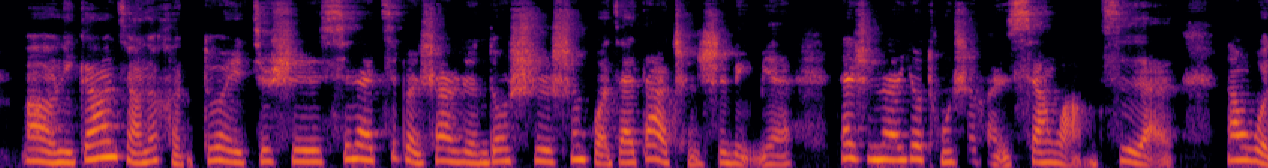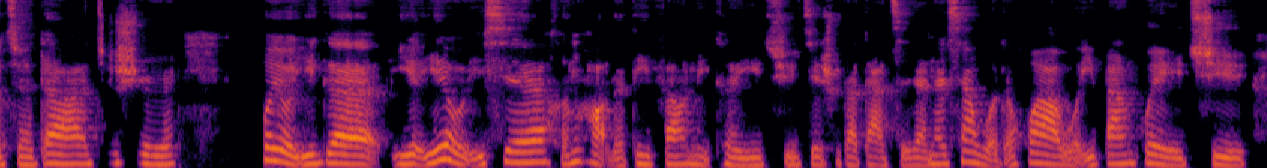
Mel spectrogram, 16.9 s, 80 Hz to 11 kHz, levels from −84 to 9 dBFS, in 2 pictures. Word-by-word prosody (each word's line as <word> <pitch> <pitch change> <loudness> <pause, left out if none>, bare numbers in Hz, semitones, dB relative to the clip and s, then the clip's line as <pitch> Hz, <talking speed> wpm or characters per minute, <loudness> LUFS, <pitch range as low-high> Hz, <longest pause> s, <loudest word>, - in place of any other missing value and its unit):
哦， 220 -3 +3
你 200 0 +3
刚 255 +6 +4
刚 300 +1 +7
讲 190 -11 0
得 215 - 0
很 180 -8 -5
对， 230 -4 0
就 220 +2 -2
是 220 -1 +3
现 265 +5 0
在 255 -2 +5
基 - - -5
本 235 -8 -1
上 225 +4 +2
人 190 -2 -1
都 220 +3 -2
是 225 -2 +2
生 255 +4 +2
活 180 -7 -2
在 195 +3 0
大 255 +2 +2
城 - - -2
市 195 +3 +3
里 175 -5 -4
面， 160 +1 -5 0.3
但 280 +1 +5
是 265 -1 0
呢， 255 - +5
又 260 - +2
同 205 -5 -4
时 215 - -2
很 160 -5 -5
向 200 +6 +3
往 190 0 -4
自 220 +2 -3
然。 165 - -2 0.3
那 240 +1 +3
我 200 -7 +1
觉 160 -1 -2
得 180 +4 0
啊， 170 -1 +2
就 175 +2 -8
是 170 -3 0 0.6
会 245 -2 +2
有 205 -5 +4
一 165 +2 +1
个 175 -3 +4
也 165 -1 -1
也 195 +8 +2
有 255 - +3
一 - - -3
些 205 +3 +2
很 205 0 -4
好 185 -5 +1
的 135 - -7
地 170 +1 -4
方， 165 0 -1
你 160 - -6
可 170 -4 -6
以 140 0 -3
去 155 0 -5
接 155 0 -5
触 - - -3
到 155 - -4
大 150 -1 -3
自 - - -5
然。 145 -1 -3
那 170 - -1
像 190 +2 -1
我 140 - -4
的 - - -5
话， 175 -1 +2
我 - - -4
一 150 - -3
般 175 +2 -2
会 165 -6 -2
去 145 -4 +1
185 Hz, 275 characters per minute, -24 LUFS, 165-220 Hz, 0.6 s, 刚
